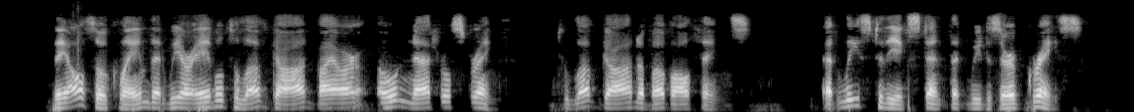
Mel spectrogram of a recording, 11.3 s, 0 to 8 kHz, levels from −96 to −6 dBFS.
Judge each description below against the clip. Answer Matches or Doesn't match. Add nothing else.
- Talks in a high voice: Doesn't match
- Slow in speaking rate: Doesn't match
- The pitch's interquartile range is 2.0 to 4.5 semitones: Matches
